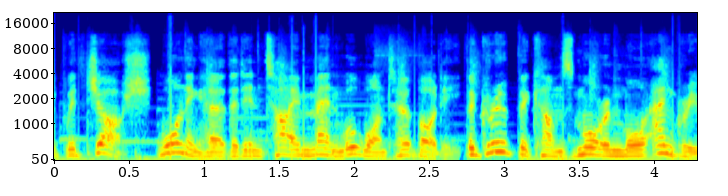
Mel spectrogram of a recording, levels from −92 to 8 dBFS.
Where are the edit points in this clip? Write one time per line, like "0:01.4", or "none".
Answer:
none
